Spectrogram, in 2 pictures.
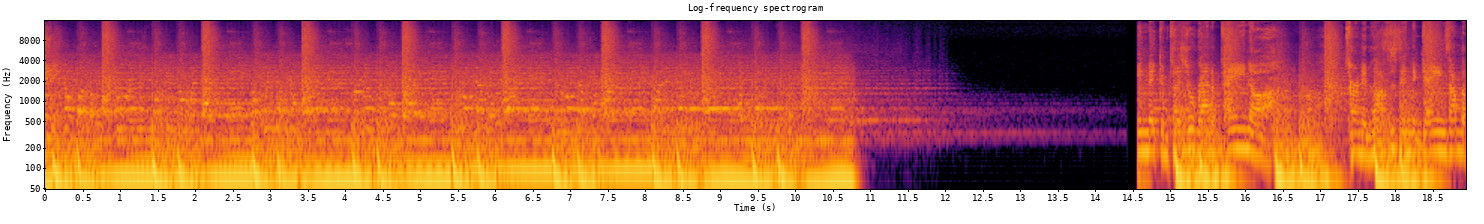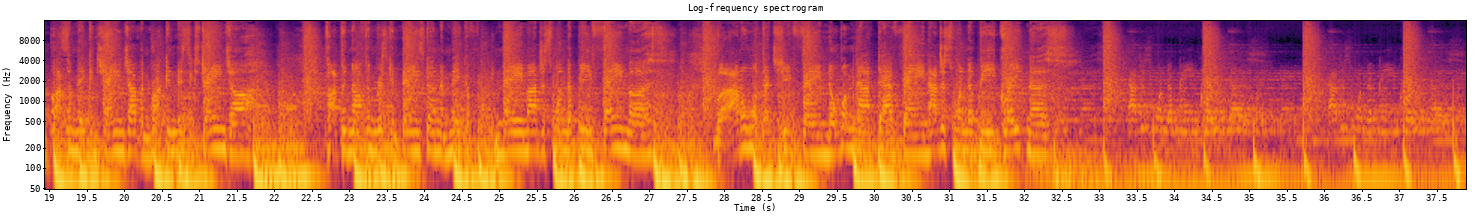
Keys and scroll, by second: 12.1 ], 31.9 ctrl+t.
